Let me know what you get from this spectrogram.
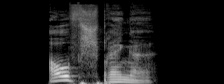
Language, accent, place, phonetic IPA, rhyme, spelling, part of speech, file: German, Germany, Berlin, [ˈaʊ̯fˌʃpʁɛŋə], -aʊ̯fʃpʁɛŋə, aufspränge, verb, De-aufspränge.ogg
- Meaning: first/third-person singular dependent subjunctive II of aufspringen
